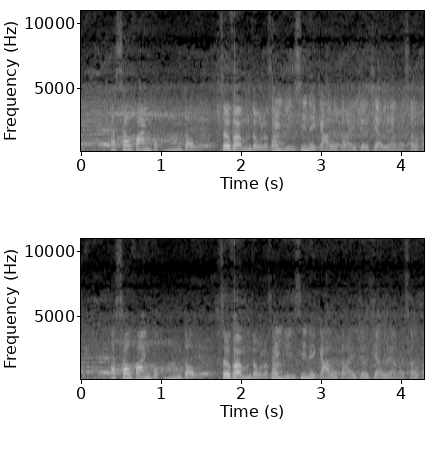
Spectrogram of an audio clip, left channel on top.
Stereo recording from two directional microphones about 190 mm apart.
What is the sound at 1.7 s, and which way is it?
Speech, 5° left (ahead or behind).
